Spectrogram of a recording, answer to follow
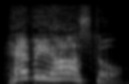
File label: Warn Context Heavy, Soldier Male; Soldier Male 03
